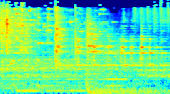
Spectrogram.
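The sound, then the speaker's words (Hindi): Window glass breaking and shattering, brittle clinking and tinkling fragments over a dense, steady background, with one sharper crack near the middle. “खिड़की का कांच टूट गया और उसके टुकड़े राजेश के चेहरे पर धस गए।”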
